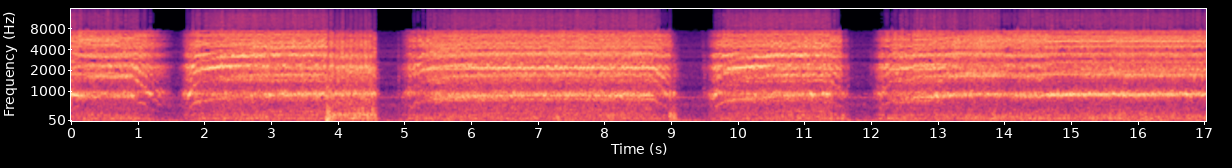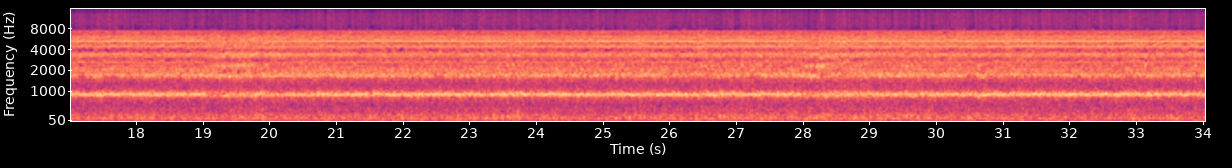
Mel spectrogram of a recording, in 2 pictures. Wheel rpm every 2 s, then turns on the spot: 140, 190, 120, 210, 120, 150, 170, 220, 230, 230, 230, 230, 230, 230, 230, 230, 230.
0-2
